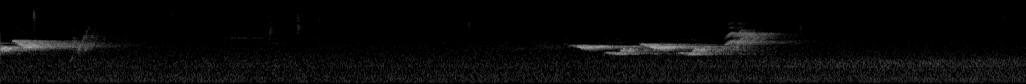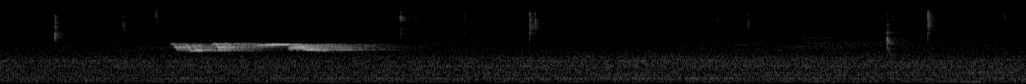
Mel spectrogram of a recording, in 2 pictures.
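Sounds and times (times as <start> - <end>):
common blackbird singing: 0.0 - 1.0, 5.7 - 7.9, 12.0 - 14.2
faint steady hiss: 0.0 - 20.5.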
